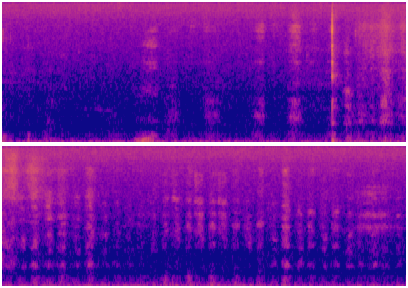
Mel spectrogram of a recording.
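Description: Springer spaniel bitch in labour panting faintly in quick, even breaths. A single sharp click cuts in about three seconds in.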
